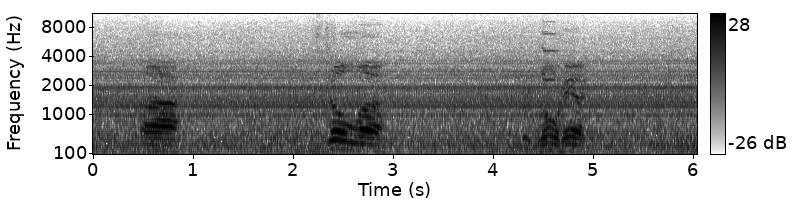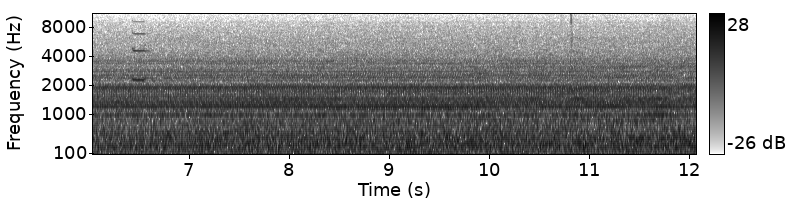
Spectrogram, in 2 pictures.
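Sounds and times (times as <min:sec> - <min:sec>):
air conditioner humming: 0:00.0 - 0:12.0
short electronic beep: 0:04.5 - 0:04.8, 0:06.4 - 0:06.7.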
